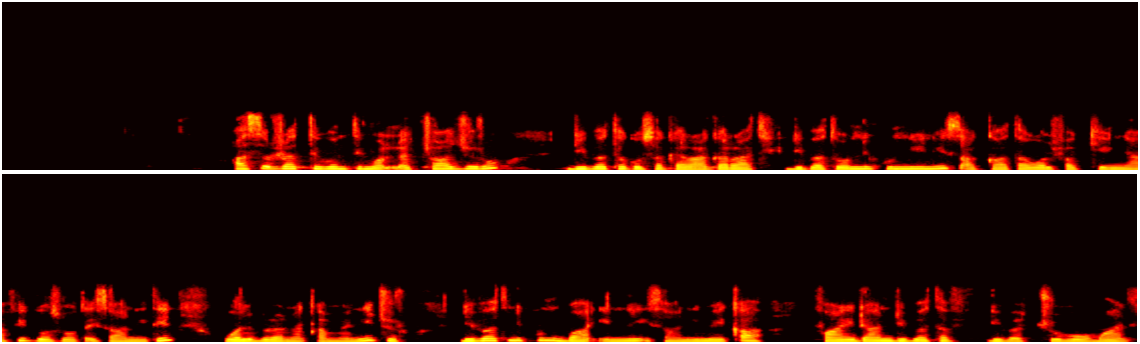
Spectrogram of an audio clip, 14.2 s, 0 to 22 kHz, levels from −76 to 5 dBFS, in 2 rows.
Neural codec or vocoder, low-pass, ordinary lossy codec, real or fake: none; 7.2 kHz; Opus, 32 kbps; real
